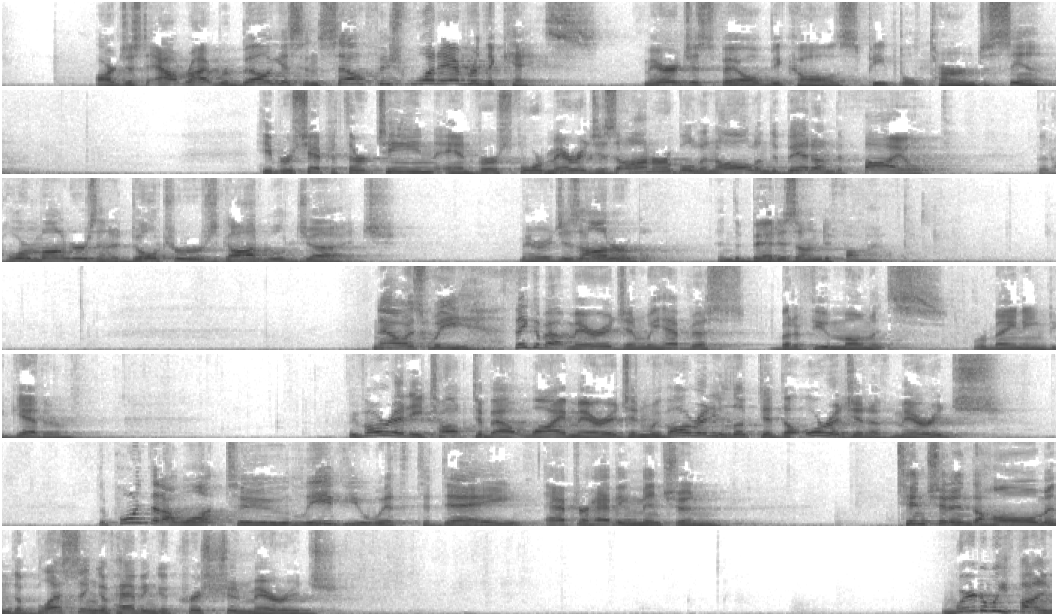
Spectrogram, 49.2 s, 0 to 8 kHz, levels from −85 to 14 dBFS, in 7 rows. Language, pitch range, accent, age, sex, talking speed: English, 125-195 Hz, American, 40-59, male, 130 wpm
